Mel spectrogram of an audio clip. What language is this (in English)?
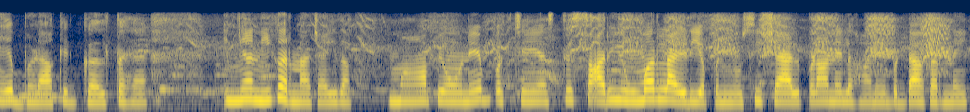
Dogri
